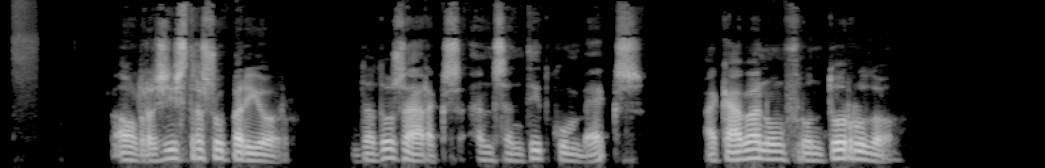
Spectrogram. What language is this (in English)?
Catalan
